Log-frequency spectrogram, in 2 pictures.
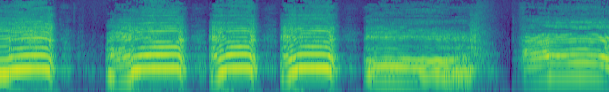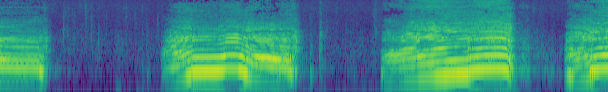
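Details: Cows moo repeatedly in long, harmonic-rich calls that rise and fall in pitch.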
